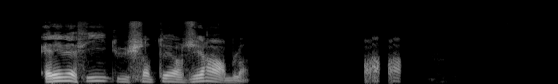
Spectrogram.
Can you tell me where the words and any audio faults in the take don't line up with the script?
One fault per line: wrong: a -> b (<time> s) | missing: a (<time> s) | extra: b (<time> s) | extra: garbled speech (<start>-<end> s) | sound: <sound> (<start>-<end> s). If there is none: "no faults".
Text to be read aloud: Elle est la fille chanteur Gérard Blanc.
extra: du (1.1 s)
sound: laugh (3.6-4.0 s)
